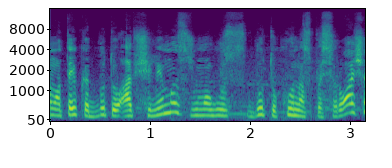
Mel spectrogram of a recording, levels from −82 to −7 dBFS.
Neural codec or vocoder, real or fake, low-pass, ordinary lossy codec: none; real; 14.4 kHz; AAC, 48 kbps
